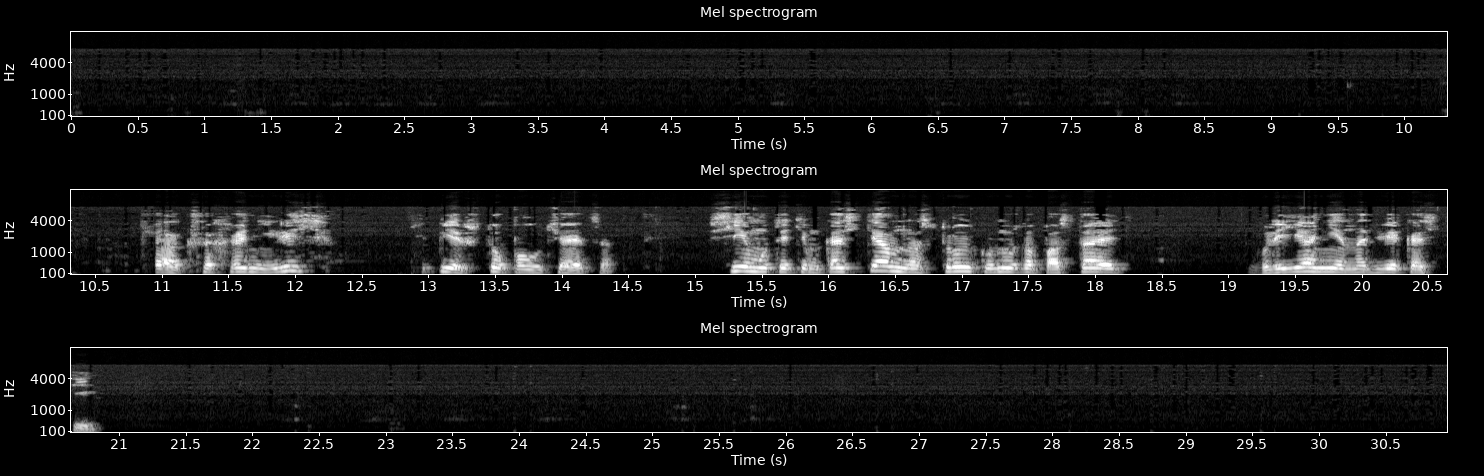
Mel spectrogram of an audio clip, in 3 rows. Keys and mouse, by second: 13.1-13.8 middle drag, 14.6 middle drag, 15.4 click, 16.6 click, 17.1 click, 19.2 click, 20.6 click, 22.4 click, 24.1 click, 25.7 click, 26.8 click, 29.7 click.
